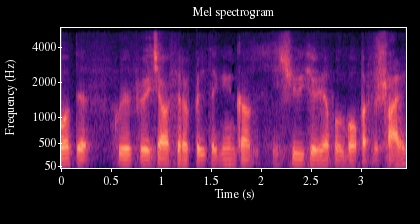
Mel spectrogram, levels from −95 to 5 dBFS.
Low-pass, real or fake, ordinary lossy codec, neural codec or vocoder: 5.4 kHz; fake; AAC, 24 kbps; codec, 16 kHz, 0.7 kbps, FocalCodec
